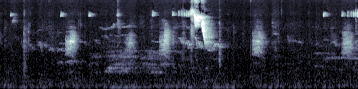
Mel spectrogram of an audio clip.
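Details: Blue-black grassquit singing as it jumps, with repeated short buzzy bursts roughly every second and one loud high downward sweep near the middle, plus faint high ticking notes throughout.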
